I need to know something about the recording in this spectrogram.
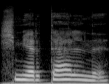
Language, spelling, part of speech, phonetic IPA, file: Polish, śmiertelny, adjective / noun, [ɕmʲjɛrˈtɛlnɨ], Pl-śmiertelny.ogg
